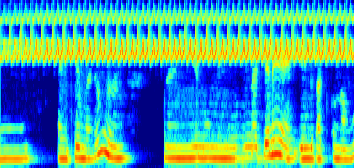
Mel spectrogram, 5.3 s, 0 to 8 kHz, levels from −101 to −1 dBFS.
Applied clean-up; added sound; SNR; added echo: classical method log-MMSE.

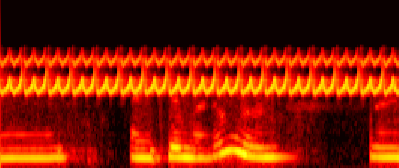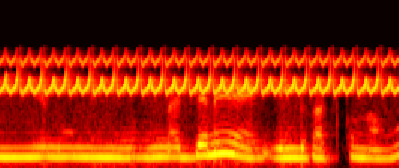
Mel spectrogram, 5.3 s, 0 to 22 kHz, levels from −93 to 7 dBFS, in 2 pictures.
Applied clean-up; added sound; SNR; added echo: neural mask model RNNoise.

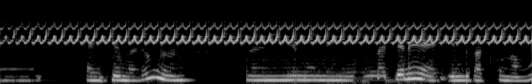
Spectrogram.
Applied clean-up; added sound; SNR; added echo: classical method spectral subtraction.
